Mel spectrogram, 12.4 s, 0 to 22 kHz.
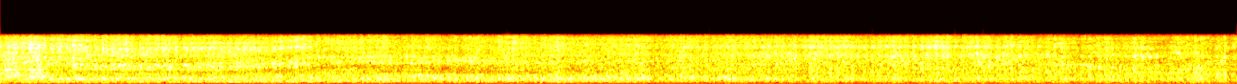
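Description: Steam train in motion, heard from aboard a passenger car: a steady rumble and clatter of wheels running on the rails, with geared Shay locomotive No. 6 working close by.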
